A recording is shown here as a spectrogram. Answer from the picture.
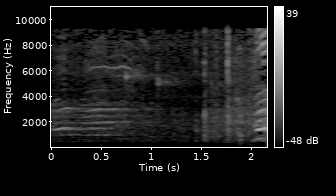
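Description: Near silence: faint court ambience of a basketball game in play, with a faint squeak near the start and a few soft knocks in the second half.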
